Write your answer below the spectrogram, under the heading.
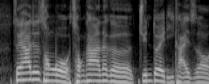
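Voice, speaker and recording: This man speaks at a fairly quick pace in a fairly high voice, his pitch swinging very widely. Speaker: podcast host. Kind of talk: casual chat.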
